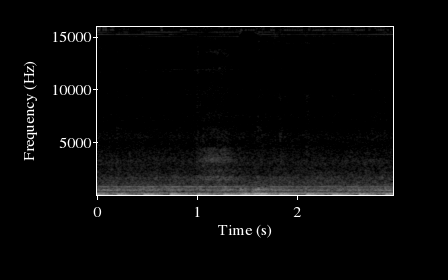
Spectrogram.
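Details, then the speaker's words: Bulkman3D QueenBee CNC Z-axis stepper motor moving down: a low, uneven rhythmic thumping instead of a smooth hum, missing steps. Motors and drivers were swapped, and the noise is from the motor itself, not mechanical; owner suspects Mach3 config or the controller. "you hear that you can't even see that on the on the on the axis that is actually like it's breaking it's not going very smooth down"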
